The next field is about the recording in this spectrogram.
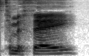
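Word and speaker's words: Timothée: So, it's the same thing where it's not Timothy, it's Timothy.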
